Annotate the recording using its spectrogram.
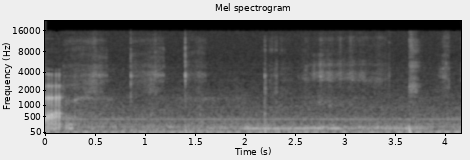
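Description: A metal palette knife spreads and scrapes thick paint across paper: soft, intermittent scraping and squishing, with a light tick near the end.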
